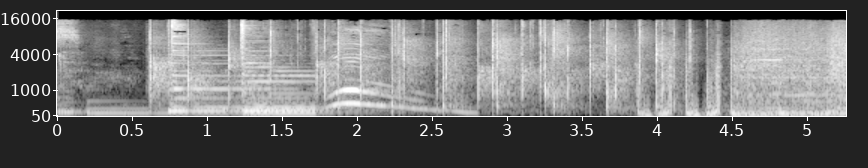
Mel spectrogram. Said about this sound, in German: Woo! Applaus!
